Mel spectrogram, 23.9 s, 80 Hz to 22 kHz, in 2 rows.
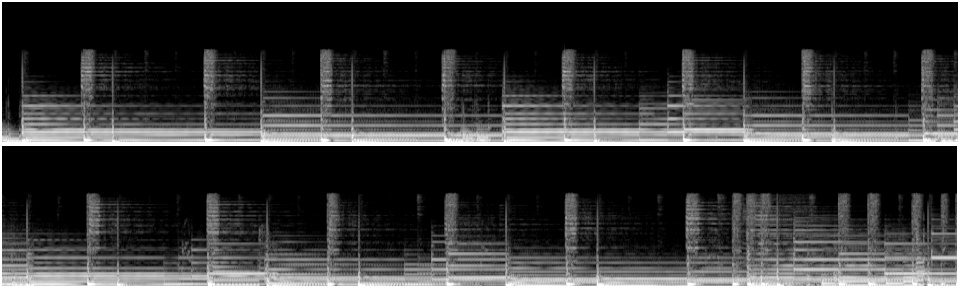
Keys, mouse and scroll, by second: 5.9 scroll down 1, 6.8 scroll up 1, 7.5 scroll down 1, 8.7 scroll down 1, 8.7 click, 8.8 click, 10.5 click, 17.0 click, 17.2 click, 18.4 click, 20.6 scroll down 1, 22.1 click, 23.4 scroll up 1.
